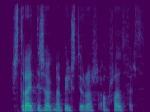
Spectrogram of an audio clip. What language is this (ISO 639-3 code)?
isl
